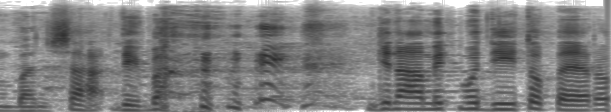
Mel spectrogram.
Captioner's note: laughter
